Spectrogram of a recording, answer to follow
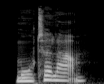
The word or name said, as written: motorlarm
